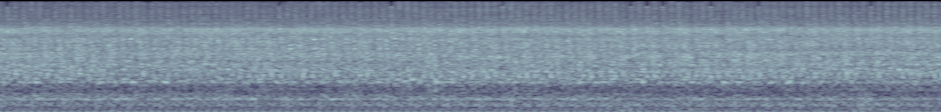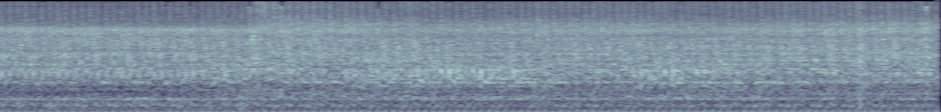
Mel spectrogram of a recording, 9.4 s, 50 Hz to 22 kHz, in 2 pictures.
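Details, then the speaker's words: 2005 Nissan Urvan diesel after the pump repair and pipe leak fix, warming up with idle raised: even, steady clatter with no misses, hunting or knocks. Normal idle. "Everything is fine. I make a heat, that's why the accelerator is coming more from here."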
